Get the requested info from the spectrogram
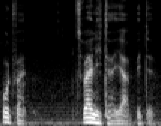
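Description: A man's voice: deep voice, lively intonation, a little slow, darkish tone, husky, full character voice. A man playing a wry homeless man in a German crime radio drama, courteous but needling and insistent.

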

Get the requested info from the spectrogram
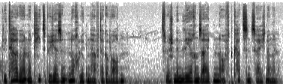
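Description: A detached male narrator, voiced by an actor in a radio play. He describes scenes soberly in the present tense, at a middle pitch. Faint ambient sound sits behind the observant, scripted delivery. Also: brisk, warm tone, a little hiss or hum, close to an everyday voice.

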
